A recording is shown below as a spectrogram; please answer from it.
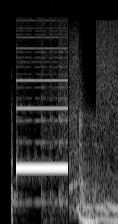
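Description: Television colour-bars test tone: a loud, steady, high beep lasting about a second that cuts off abruptly. Deep bass sweeps falling in pitch follow.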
